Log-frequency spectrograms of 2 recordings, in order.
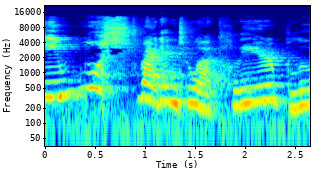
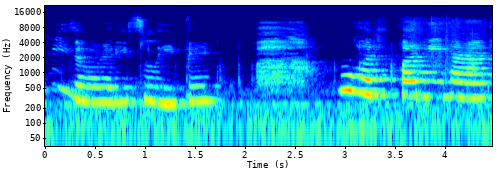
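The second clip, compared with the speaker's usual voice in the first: usual speaking voice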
